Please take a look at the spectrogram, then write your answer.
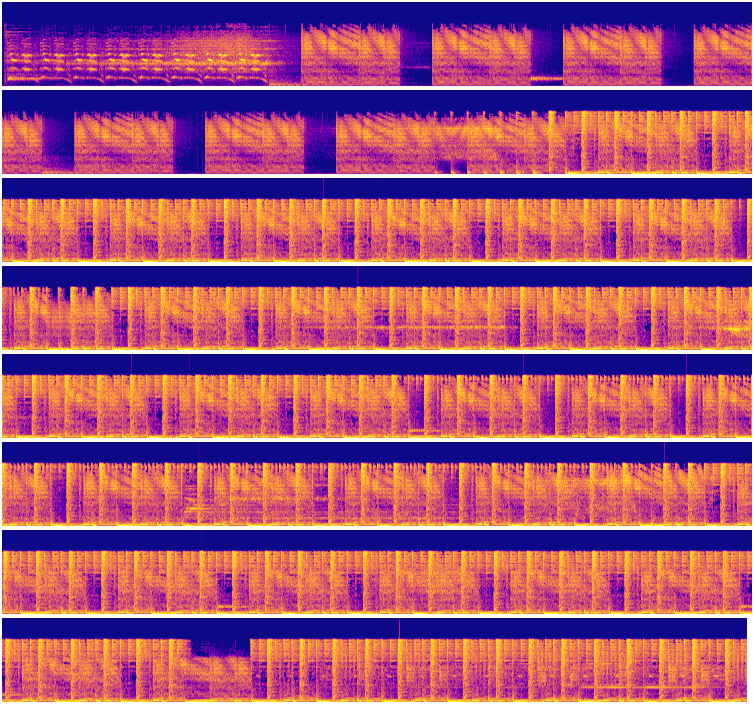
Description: Drum&Bass, Dubstep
